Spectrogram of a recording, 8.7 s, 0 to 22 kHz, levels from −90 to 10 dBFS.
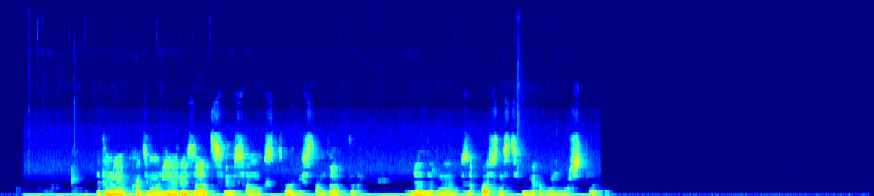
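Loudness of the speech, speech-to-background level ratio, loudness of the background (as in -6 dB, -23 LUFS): -29.0 LUFS, 16.5 dB, -45.5 LUFS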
